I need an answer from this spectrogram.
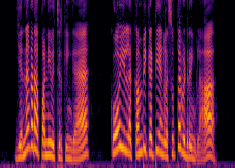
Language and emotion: Tamil, angry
